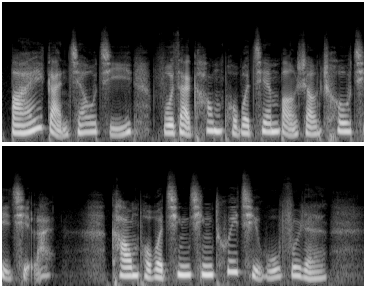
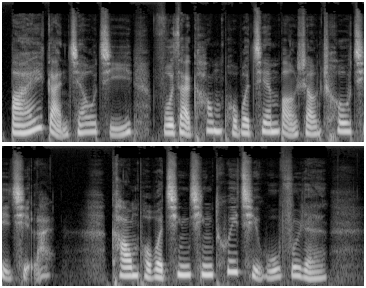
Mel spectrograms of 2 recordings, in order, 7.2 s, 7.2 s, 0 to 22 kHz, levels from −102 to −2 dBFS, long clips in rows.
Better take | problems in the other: second | muffled; very; fading above 3.5 kHz

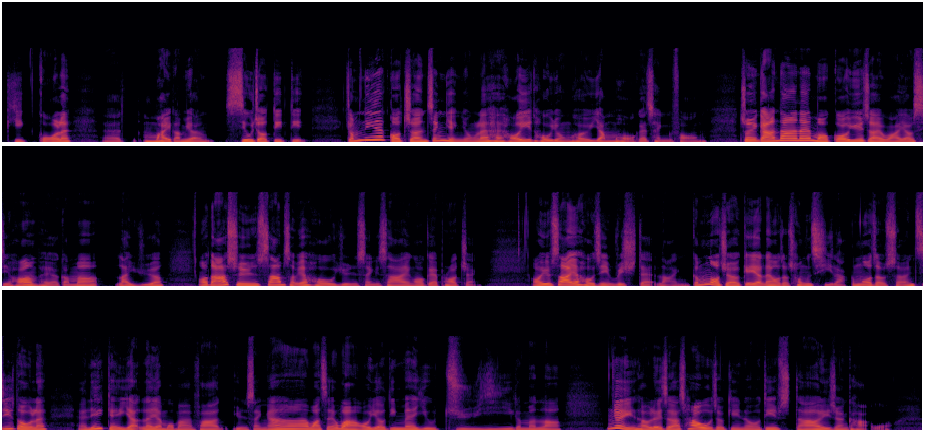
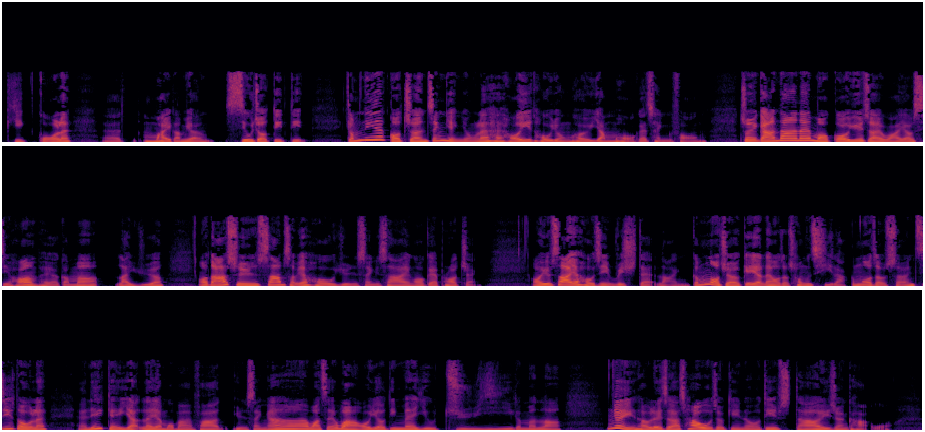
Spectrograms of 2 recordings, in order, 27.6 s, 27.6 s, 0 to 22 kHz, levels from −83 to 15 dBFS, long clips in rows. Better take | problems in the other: first | garbled, watery; slightly; nothing above 10.5 kHz

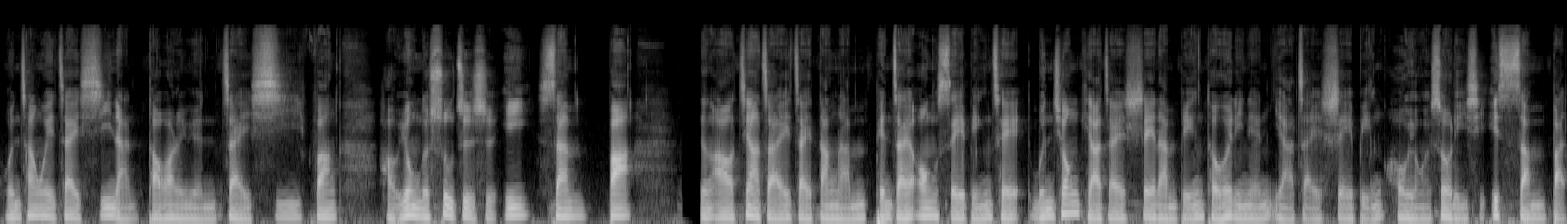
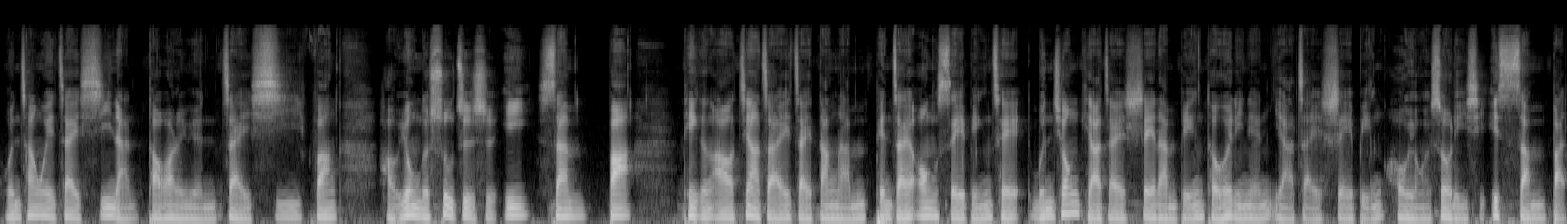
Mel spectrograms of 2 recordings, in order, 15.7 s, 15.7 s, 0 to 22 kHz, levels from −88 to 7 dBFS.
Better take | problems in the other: second | audio cutting out; at 7 s

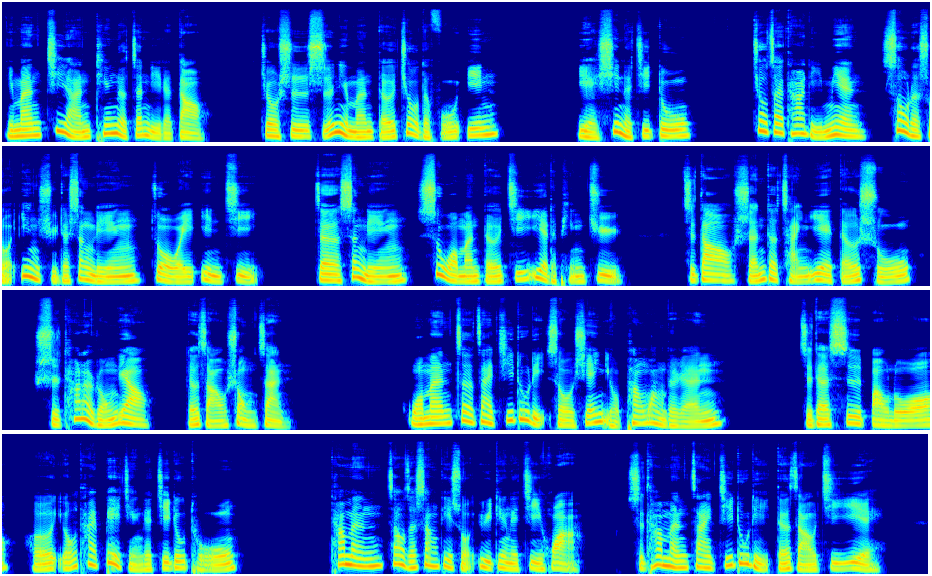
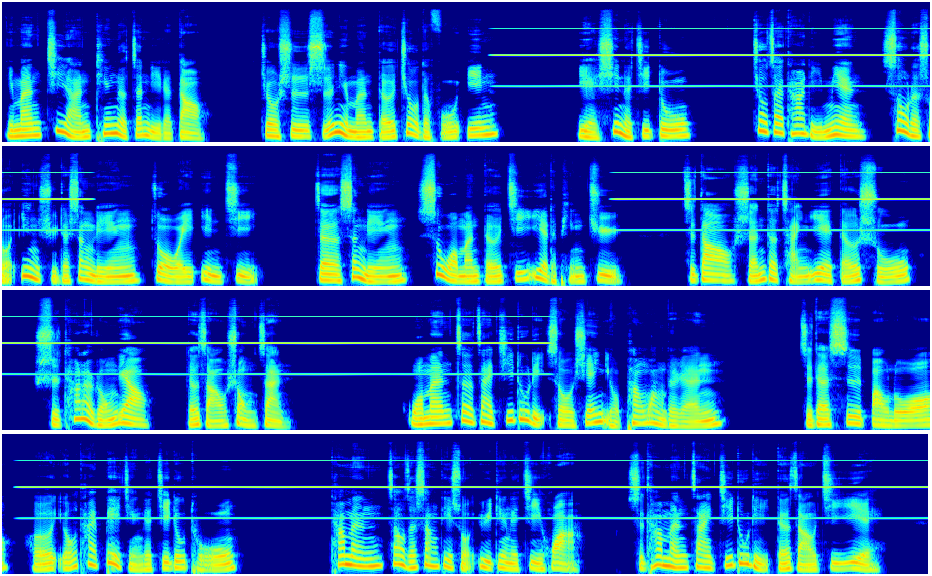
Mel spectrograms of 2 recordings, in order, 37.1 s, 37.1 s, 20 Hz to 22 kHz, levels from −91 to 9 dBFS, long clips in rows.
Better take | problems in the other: first | high-pitched whine; loud; from 5 to 10 s, from 15 to 24 s and from 28 s on; 5.5 kHz, 6 dB below the speech

